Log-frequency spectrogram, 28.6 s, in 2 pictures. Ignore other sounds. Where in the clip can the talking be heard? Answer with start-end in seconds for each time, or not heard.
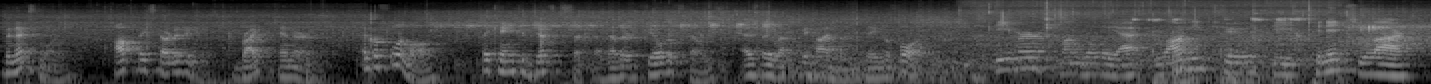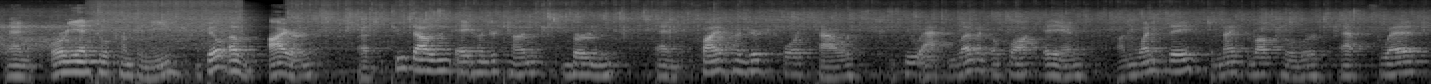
0.0-28.5.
